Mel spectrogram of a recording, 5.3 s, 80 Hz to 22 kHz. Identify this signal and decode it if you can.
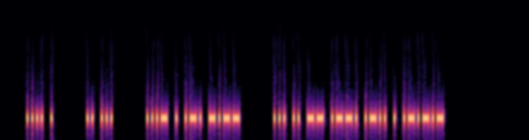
Morse code, heard as a keyed tone, about 50 wpm, 700 Hz. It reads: HE IS VERY SIMPLE.
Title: 2x Word-Spacing - Sentences from Top 400 Words - 50wpm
